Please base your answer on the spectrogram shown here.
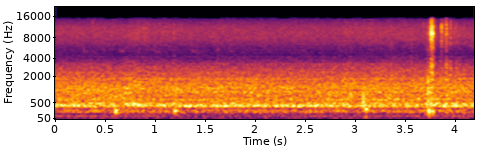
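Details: Honey bees buzzing in a thick, unbroken hum as a large hive is handled and its queen is caged to protect her; a brief clatter near the end.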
